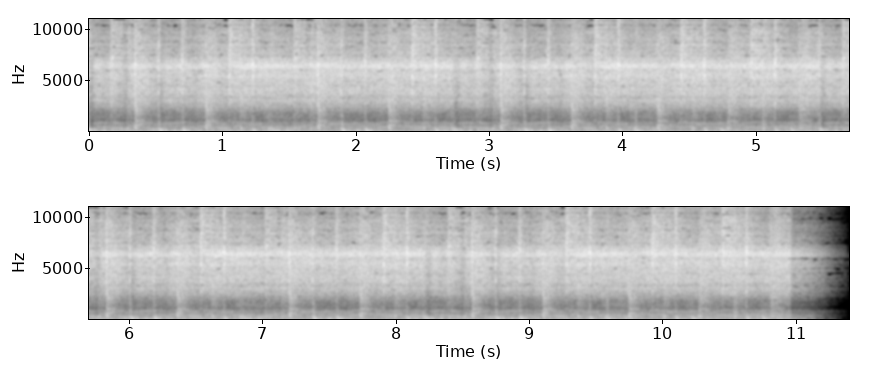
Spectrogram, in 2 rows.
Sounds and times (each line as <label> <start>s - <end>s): breakbeat 0.0s - 11.2s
